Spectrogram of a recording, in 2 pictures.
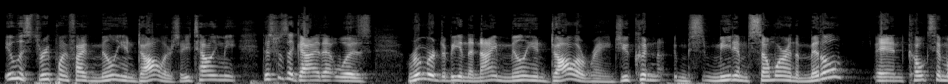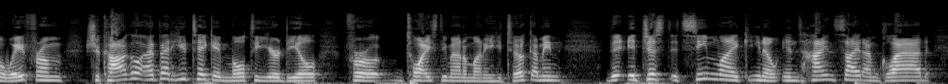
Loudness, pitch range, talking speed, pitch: -17 LUFS, 170-210 Hz, 210 wpm, 185 Hz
